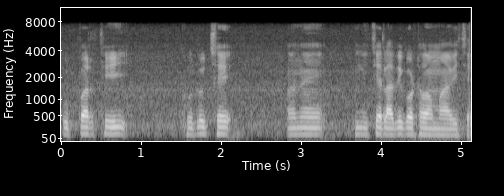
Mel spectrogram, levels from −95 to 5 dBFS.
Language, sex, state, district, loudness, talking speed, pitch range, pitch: Gujarati, male, Gujarat, Valsad, -18 LUFS, 105 wpm, 115-125 Hz, 115 Hz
